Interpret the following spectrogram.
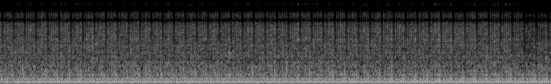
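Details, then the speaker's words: Datsun 280ZX, 300,000 miles, one owner, just revived after fuel pump relay replacement: idling with deep steady rumble and faint puffing tick from a slight exhaust leak. "as you can hear it has a slight exhaust leak"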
